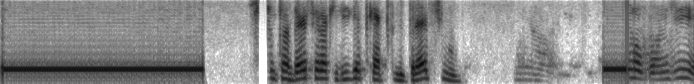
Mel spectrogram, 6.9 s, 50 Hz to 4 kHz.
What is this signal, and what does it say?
Ringback tone (North America), 440 + 480 Hz, with speech.
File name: out- - - - - .9806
